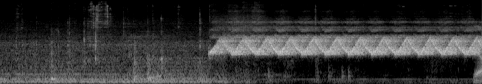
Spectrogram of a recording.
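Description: After a couple of seconds of jangling and handling noise, a newly installed car alarm in a box Chevy starts, repeating a rapid warbling siren pattern close by.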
